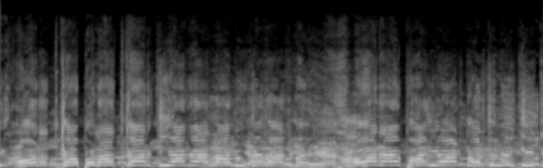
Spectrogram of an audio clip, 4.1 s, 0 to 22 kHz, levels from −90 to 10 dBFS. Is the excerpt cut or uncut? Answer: uncut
